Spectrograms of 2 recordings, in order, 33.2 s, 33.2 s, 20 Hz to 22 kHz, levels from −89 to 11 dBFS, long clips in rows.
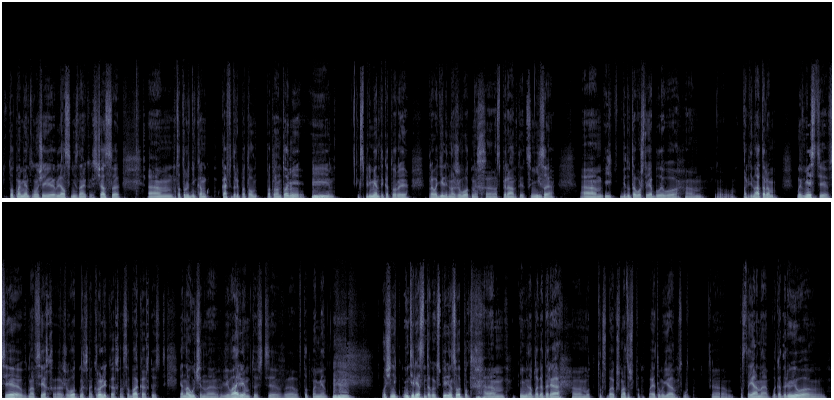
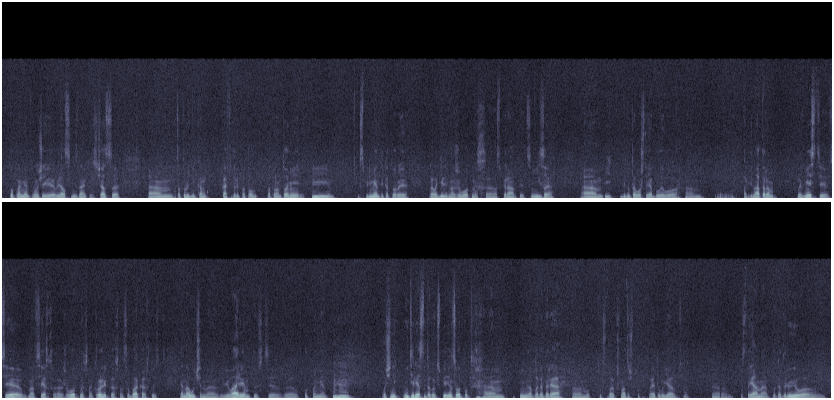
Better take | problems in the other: first | hiss; noticeable; throughout; 20 dB below the speech

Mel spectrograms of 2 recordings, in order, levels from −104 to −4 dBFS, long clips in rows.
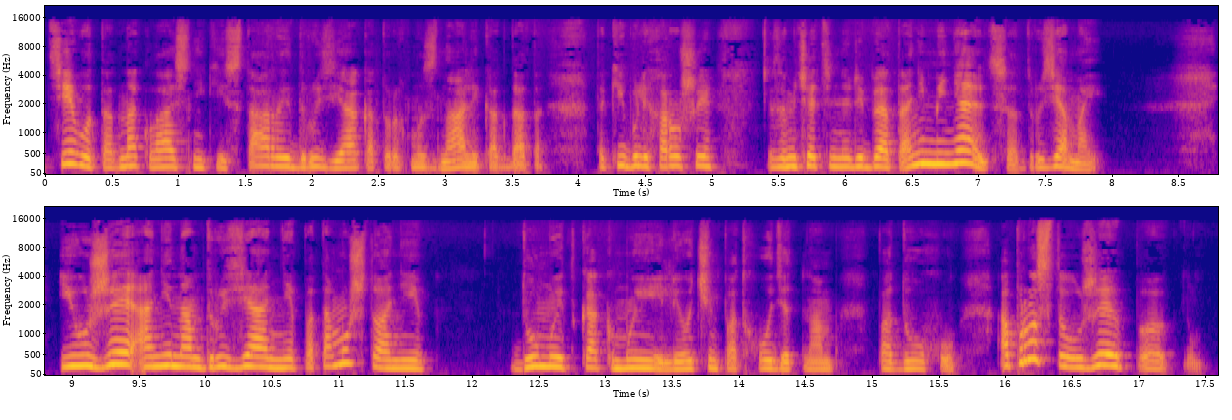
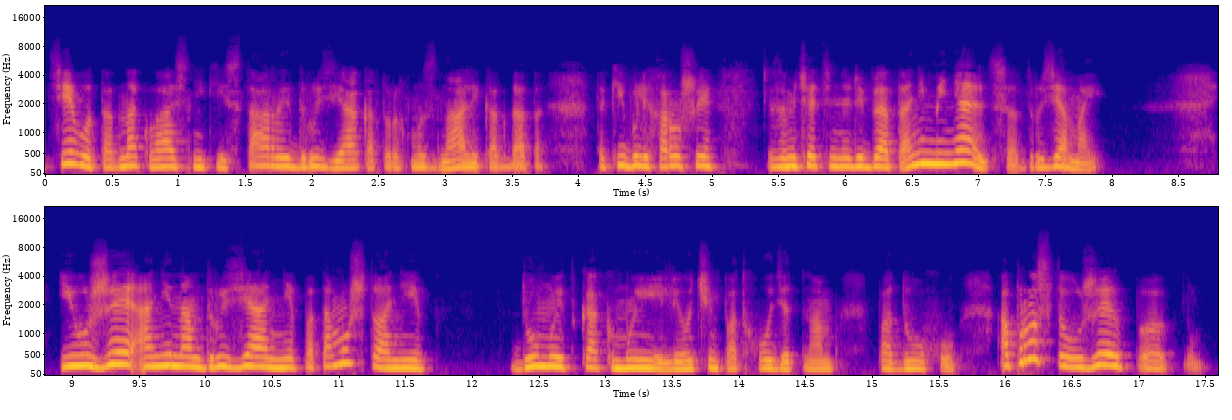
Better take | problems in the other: first | muffled; very; fading above 3 kHz

